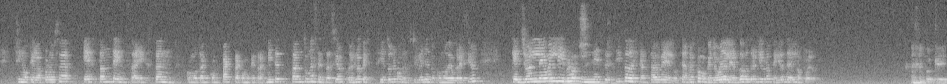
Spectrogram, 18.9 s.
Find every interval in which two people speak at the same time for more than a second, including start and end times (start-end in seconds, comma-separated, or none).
10.9-12.4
